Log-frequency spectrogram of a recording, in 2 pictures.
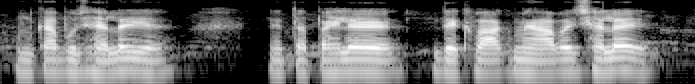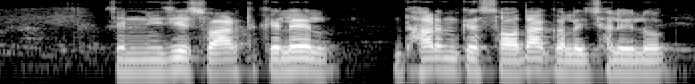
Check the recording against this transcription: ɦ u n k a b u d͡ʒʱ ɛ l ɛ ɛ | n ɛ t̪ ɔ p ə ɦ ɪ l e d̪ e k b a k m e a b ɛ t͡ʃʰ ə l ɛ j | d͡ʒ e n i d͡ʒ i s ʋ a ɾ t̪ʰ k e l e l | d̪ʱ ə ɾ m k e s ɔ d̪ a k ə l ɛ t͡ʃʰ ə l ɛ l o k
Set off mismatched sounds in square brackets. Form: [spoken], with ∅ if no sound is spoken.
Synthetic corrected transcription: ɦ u n k a b u d͡ʒʱ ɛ l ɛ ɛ | n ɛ t̪ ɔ p ə ɦ [i] l e d̪ e [kʰ] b a k m e a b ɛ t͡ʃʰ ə l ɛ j | d͡ʒ e n i d͡ʒ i s [w] a ɾ t̪ʰ k e l e l | d̪ʱ ə ɾ m k e s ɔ d̪ a k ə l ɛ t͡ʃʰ ə l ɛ l o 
